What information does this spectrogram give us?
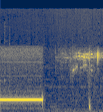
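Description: A steady single-pitched telephone tone holds, then cuts off abruptly as the call connects, leaving faint line noise with a few soft clicks.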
